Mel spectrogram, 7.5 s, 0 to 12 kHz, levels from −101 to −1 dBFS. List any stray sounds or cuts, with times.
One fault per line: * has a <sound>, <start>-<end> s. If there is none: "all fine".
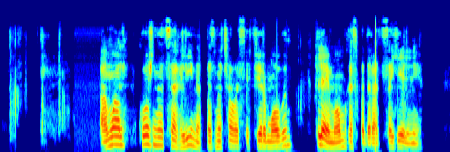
all fine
